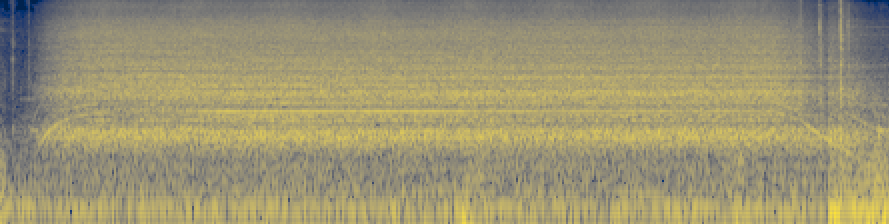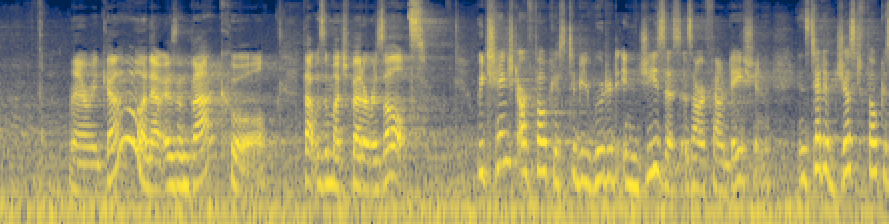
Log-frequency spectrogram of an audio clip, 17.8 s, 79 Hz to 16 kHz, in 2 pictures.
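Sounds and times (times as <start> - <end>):
hair dryer running: 0.2 - 8.8
hair dryer switch click: 7.9 - 8.6
speech: 9.6 - 17.7.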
